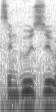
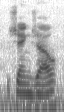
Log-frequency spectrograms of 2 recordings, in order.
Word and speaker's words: Zhangzhou: I've always mispronounced, and everybody I've played with mispronounces the shit out of this map. We always call it like Zenguzu or Zengazi or whatever. We're idiots. The correct way to say it, at least the correct way this American can say it, is Zhangzhou.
